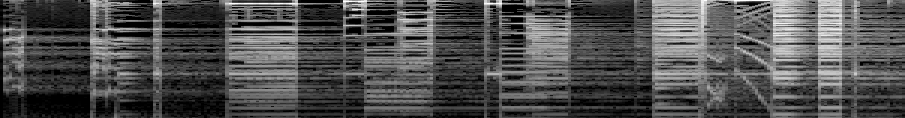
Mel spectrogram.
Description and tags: Alien UFO blip bleep blast ray radar satellite tech space electronic synth
Alien tech sounds in separate wave forms, to splice up or use consecutively as recorded.
"Raiders of the Lost Clam!!!" uses freesoundorg sounds!
command, freaky, horror, Luke, score, solo, star, trek, wars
